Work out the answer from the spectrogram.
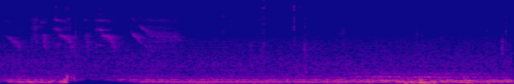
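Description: A small bird gives a quick series of short, high, falling chirps for the first couple of seconds, over a steady low mechanical hum that grows and holds. A few faint light clicks follow.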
